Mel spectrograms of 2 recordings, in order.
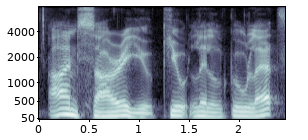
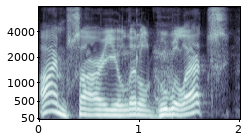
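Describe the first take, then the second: First: A mysterious-sounding put-on character voice. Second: A comically cartoonish put-on character voice. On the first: The speaker calls it wrong. "You're not doing the Gibby voice" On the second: The speaker calls it right. "it's Nixon meets Zoidberg"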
